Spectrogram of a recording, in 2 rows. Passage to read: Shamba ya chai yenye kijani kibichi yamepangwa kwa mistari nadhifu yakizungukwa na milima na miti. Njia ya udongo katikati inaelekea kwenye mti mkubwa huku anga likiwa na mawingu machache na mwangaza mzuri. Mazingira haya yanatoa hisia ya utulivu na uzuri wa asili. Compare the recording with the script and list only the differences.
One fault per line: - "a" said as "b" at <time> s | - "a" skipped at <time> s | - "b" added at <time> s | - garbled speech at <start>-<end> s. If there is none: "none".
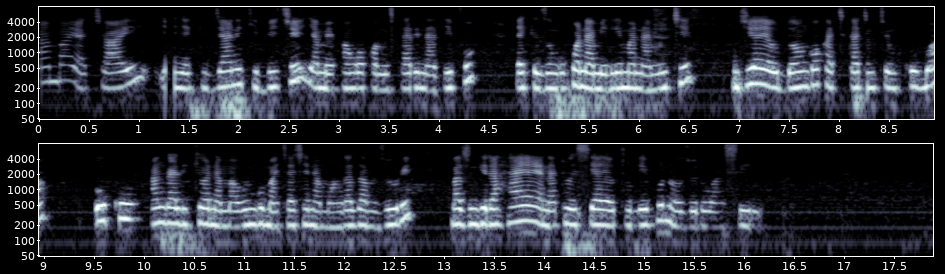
- "inaelekea kwenye" skipped at 8.3 s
